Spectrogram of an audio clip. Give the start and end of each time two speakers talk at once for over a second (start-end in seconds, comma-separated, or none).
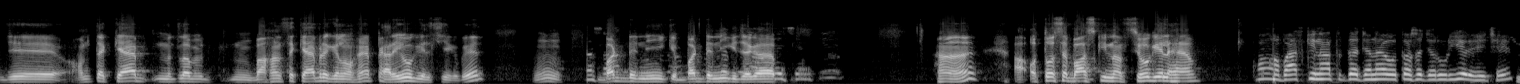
none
